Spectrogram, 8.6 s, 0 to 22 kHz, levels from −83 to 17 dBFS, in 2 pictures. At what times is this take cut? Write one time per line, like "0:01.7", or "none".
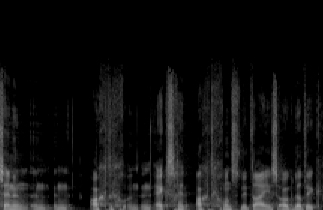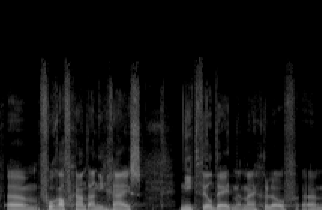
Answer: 0:04.3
